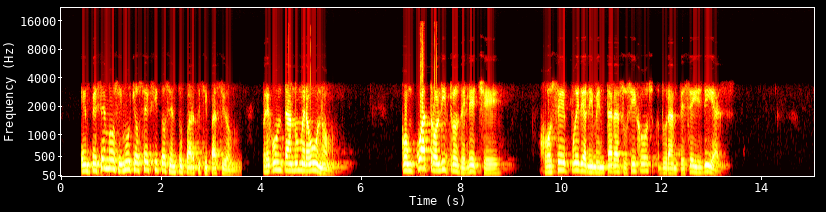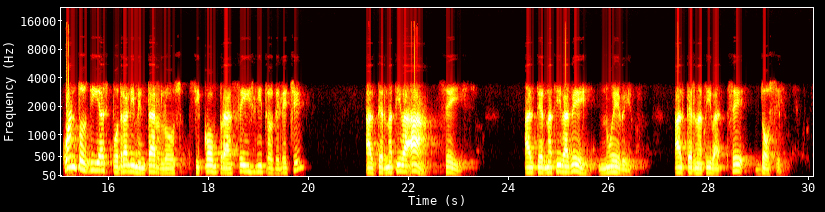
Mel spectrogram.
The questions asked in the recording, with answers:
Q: ¿Cuántos días podrá alimentarlos si compra 6 litros de leche?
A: B, 9.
